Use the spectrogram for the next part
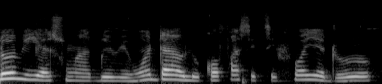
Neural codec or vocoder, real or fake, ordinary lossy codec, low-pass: none; real; Opus, 16 kbps; 10.8 kHz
